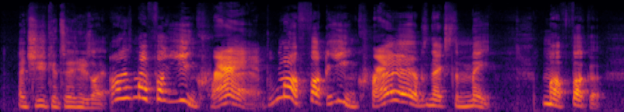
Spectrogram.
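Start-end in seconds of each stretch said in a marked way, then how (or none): 1.1-6.0 sing-song, animated, very high, swooping woman's voice. Retelling what the woman next to the crab eater said: imitating her voice. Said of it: "that's how she sounds".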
